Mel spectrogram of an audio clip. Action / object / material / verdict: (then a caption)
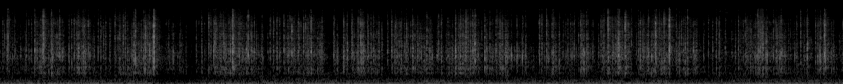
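scrape / plastic 3x3 puzzle cube / plastic / none. A small solid plastic 3x3 Rubik's cube is held in both hands while fingertips twist its layers. It gives a dense, steady stream of rapid, crisp plastic clicks and rattles with a bright, dry sound and almost no low end.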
